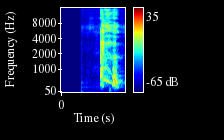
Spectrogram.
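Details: A mother gives a single short, throaty cough, close to a throat clear, in a quiet room while her baby boy laughs at her coughing.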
